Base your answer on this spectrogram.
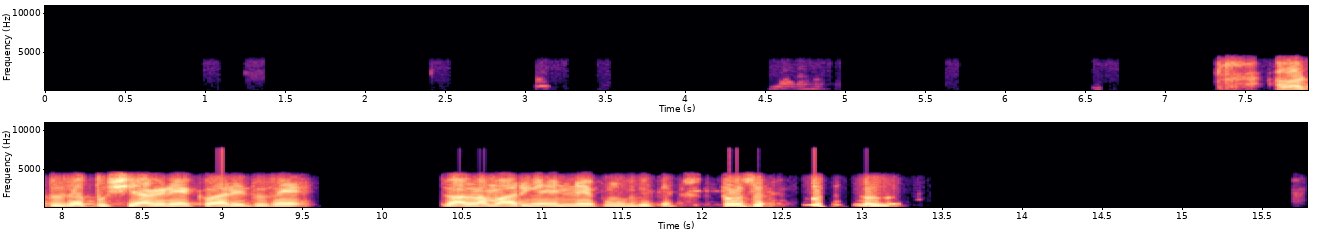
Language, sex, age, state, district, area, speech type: Dogri, male, 45-60, Jammu and Kashmir, Udhampur, rural, conversation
